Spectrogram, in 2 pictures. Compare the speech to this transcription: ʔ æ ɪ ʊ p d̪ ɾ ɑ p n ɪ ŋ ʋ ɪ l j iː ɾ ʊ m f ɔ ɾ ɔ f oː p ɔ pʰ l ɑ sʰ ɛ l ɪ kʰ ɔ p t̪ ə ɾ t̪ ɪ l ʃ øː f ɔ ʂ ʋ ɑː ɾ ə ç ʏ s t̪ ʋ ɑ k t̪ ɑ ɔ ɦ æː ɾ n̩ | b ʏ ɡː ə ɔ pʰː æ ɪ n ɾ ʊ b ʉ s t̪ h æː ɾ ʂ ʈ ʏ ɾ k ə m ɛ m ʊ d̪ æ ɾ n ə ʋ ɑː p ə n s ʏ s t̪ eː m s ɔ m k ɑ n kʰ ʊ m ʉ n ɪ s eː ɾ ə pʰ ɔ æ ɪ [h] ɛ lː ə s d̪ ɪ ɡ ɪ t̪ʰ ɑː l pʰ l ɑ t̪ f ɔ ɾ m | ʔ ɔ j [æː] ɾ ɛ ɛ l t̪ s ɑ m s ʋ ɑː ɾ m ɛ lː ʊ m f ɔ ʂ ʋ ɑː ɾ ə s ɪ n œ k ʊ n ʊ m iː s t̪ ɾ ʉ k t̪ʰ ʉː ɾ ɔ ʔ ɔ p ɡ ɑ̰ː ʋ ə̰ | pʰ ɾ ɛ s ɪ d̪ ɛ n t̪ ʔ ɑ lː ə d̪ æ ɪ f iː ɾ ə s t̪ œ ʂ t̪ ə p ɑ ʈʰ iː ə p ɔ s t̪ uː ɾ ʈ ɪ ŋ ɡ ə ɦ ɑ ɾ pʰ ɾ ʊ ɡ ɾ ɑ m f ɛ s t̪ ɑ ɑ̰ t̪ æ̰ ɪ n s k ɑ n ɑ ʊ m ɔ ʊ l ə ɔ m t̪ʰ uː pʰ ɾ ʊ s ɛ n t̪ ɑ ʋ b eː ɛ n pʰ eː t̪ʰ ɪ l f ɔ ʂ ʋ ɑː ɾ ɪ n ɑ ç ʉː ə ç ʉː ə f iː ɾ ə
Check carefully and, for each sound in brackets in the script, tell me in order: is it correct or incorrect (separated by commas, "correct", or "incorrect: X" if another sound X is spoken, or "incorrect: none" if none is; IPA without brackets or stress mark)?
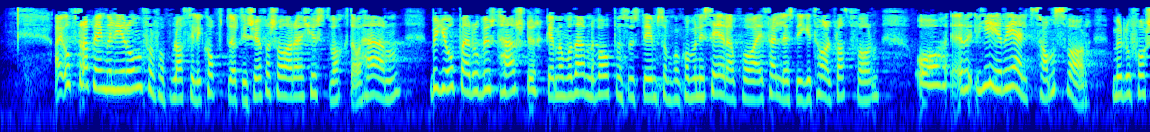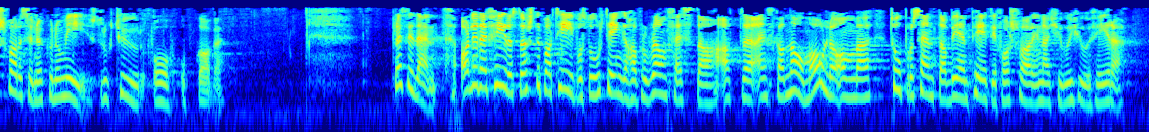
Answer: incorrect: f, incorrect: iː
